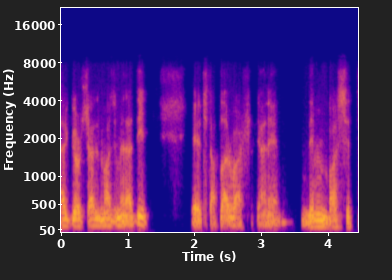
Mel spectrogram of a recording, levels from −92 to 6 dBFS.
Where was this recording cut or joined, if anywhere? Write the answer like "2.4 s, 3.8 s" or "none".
2.1 s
